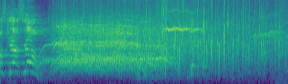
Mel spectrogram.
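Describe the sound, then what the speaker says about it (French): An audience at an influencer creators' gala in Québec bursts into loud applause with cheering and whoops, following a host's brief spoken introduction. The clapping and shouts are dense and close, then ease off toward the end. "veuillez applaudir chaleureusement"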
